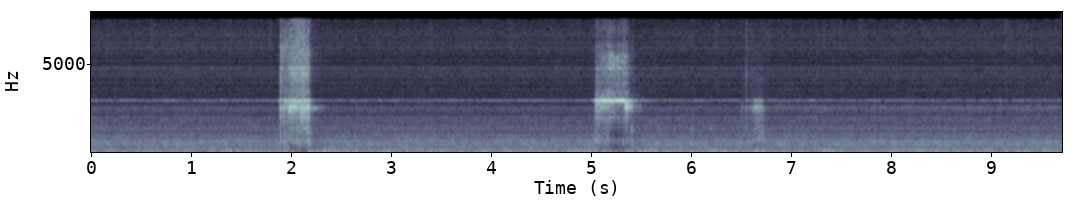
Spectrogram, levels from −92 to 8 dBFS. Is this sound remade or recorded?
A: remade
